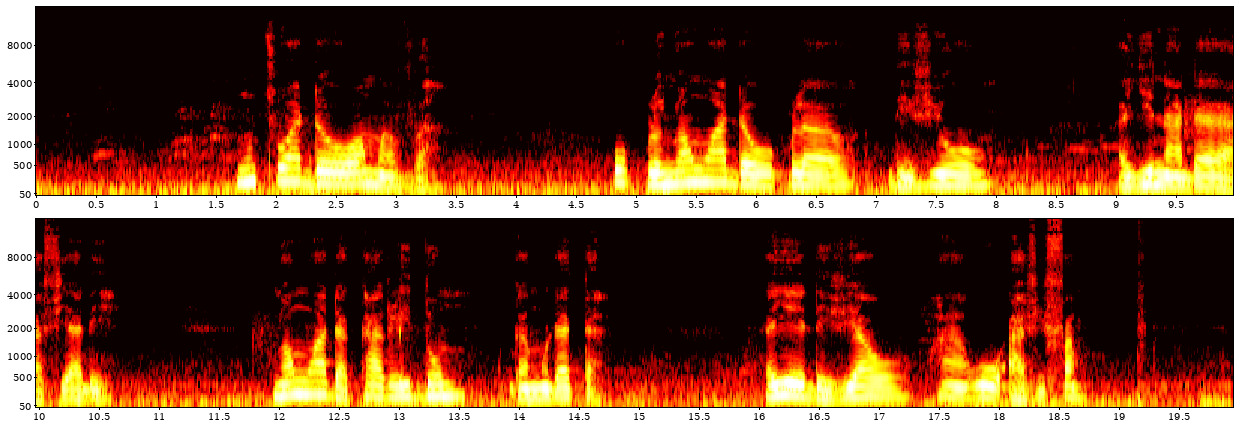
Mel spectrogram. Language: Ewe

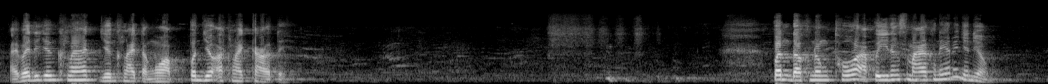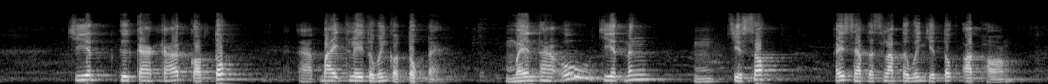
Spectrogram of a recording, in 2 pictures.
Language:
Vietnamese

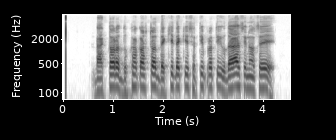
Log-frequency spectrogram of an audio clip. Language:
Odia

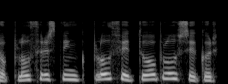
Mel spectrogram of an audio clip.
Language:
Icelandic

